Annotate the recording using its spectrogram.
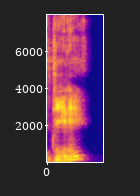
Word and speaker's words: Dhiti: For other main characters, in Mio's friend group is Didi. I think that's how you say her name. D-H-I-T-I.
